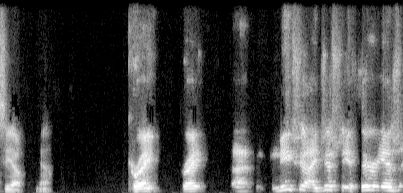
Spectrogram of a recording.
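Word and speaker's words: Naoise: yeah sure so uh my name is nisha n-a-o-i-s-e uh it's one of those irish gaelic names um pronounce nisha um and then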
